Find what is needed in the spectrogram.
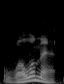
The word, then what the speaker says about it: Willamette: The snobbery out here in Napa Valley and Calistoga, I'm telling you, how do you say it? The Willamette. The Willamette. – Willamette.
